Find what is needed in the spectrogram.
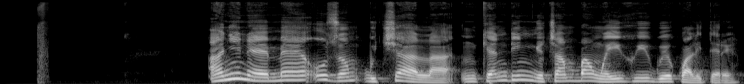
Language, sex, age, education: Igbo, male, 15-29, tertiary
